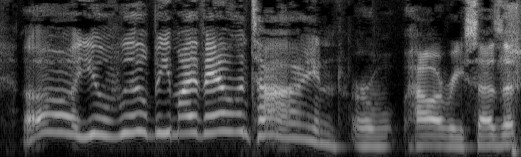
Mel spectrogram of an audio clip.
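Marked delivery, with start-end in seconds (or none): 0.2-2.6 frantic, hysterical, very high, drawn-out shriek. Describing a film's ending, acting out the character's line: imitating hysterical screaming. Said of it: "he's kind of screaming like hysterically".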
